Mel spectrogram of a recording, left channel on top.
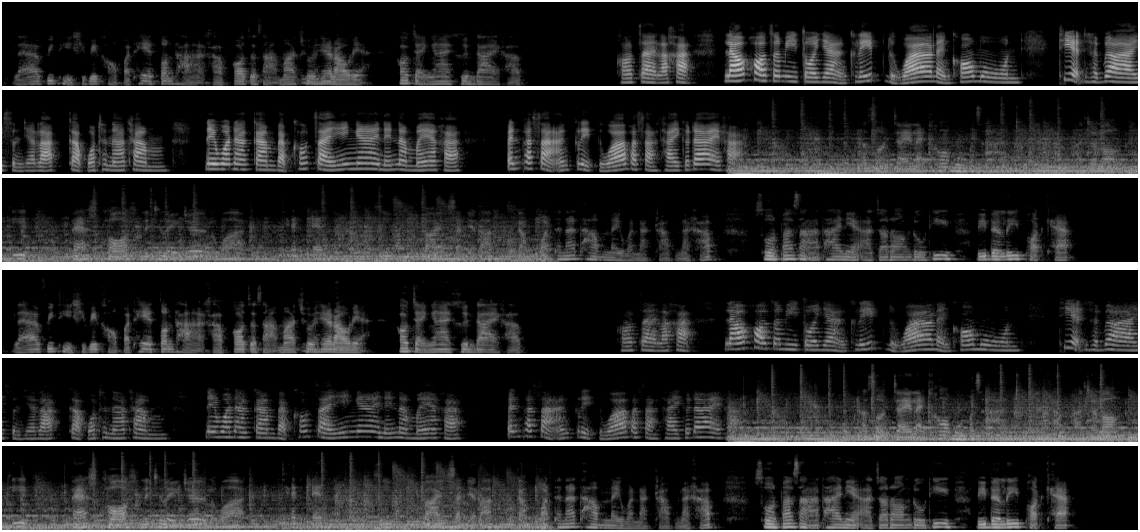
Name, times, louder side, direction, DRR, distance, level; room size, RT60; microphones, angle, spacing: voice 1, 0.1-3.7 4.0-5.2 19.8-33.4, right 3 dB, 20° right, 0.3 m, -36 dB
voice 2, 3.0-3.3 6.2-15.9 16.4-18.8 30.7-30.9, left 8 dB, 65° left, 0.5 m, -30 dB
sound 1, 18.6-28.2, right 2 dB, 75° right, 1.0 m, -32 dB
3.4 x 2.8 x 3.3 m
head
